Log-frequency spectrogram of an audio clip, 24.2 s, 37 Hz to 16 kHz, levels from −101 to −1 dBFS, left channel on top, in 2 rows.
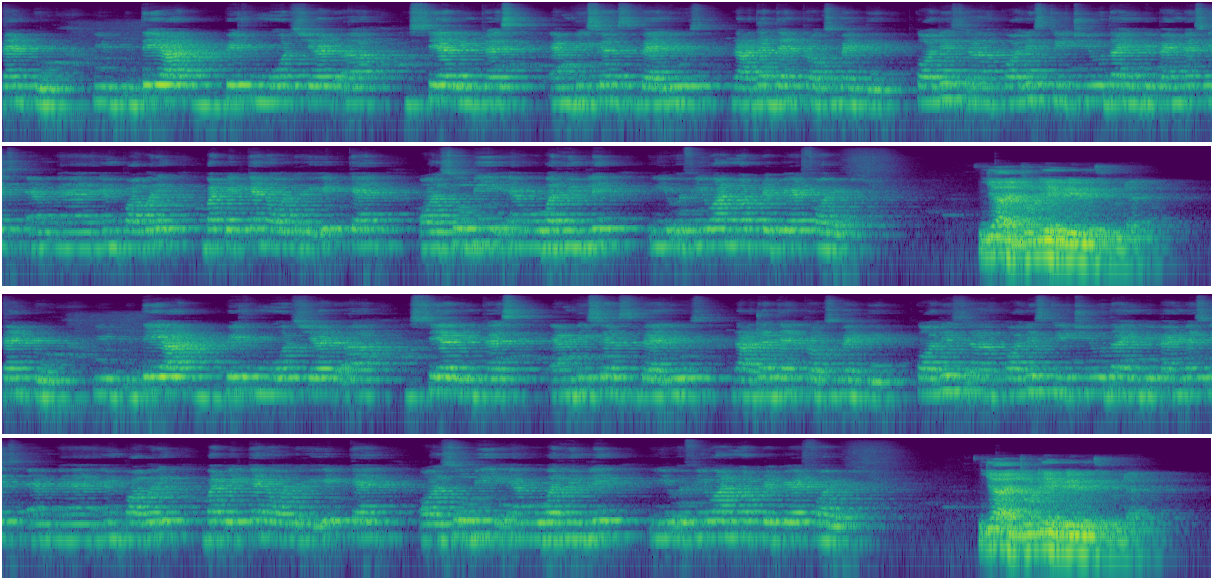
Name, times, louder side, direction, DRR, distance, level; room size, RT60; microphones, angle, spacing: voice 1, 0.0-5.1 5.5-7.0 7.3-8.8 9.2-13.8 14.1-15.9 16.3-18.3 18.6-20.8, equal, 45° left, -4 dB, 0.7 m, -30 dB
voice 2, 21.9-23.5, equal, 45° right, -4 dB, 0.7 m, -22 dB
4.2 x 2.1 x 2.9 m, 1.2 s
head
